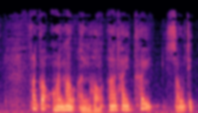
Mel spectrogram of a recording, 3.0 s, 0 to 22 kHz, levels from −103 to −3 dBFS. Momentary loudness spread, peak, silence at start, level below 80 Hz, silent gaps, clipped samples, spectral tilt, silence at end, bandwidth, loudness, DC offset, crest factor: 10 LU; -8 dBFS; 0.2 s; -42 dBFS; none; under 0.1%; -7.5 dB/octave; 0.05 s; 15.5 kHz; -24 LUFS; under 0.1%; 16 dB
